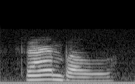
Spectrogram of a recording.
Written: ramble

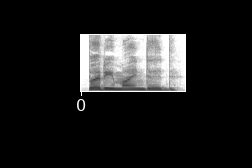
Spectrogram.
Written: bloody-minded

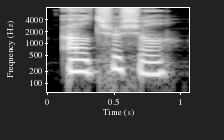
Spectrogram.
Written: altricial

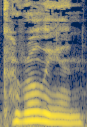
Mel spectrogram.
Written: carrollian

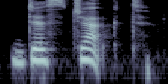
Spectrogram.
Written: disject

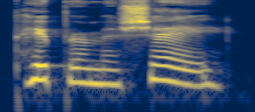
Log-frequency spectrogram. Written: papier-mache

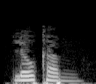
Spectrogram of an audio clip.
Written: locum

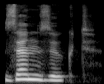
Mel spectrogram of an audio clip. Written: sehnsucht

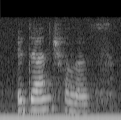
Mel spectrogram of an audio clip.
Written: edentulous

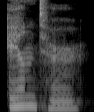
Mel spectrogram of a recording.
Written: antre

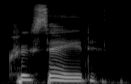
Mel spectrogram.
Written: crusade

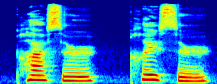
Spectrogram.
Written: placer

